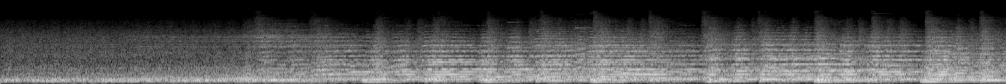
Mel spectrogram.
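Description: High school concert band playing, brass to the fore, swelling in a crescendo. From about two and a half seconds in, the band hits accented chords on a steady beat, about two a second.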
